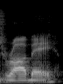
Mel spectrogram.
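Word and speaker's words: Rabé: He's all, and it's funny because my last name is Rabe, but you know, in Portuguese, they pronounce a lot of R's as like H's.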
